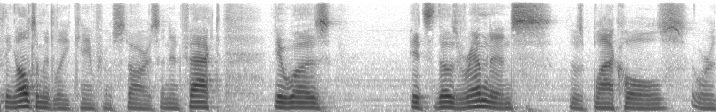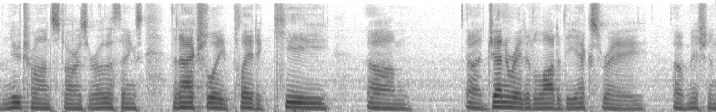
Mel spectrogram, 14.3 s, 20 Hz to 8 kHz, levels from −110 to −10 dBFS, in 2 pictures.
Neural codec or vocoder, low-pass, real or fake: none; 7.2 kHz; real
